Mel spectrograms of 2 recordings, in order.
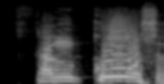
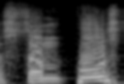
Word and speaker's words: संकोश: संकोश, संपोष नहीं, संकोश।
